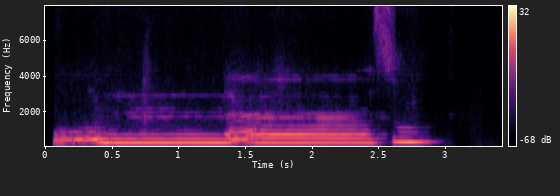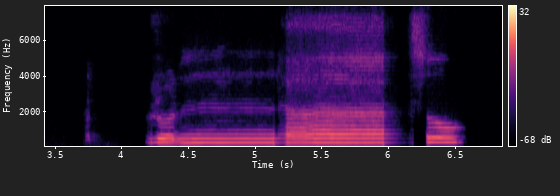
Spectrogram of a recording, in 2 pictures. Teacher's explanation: the first noon is a sakin noon, and you can hold on to it. The second noon is the one with the fatha. So in this case, runnasu. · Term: normal shaddad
